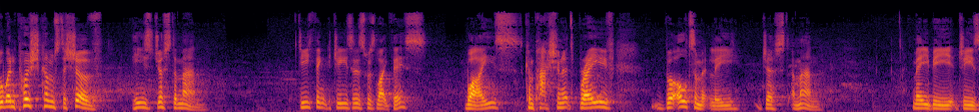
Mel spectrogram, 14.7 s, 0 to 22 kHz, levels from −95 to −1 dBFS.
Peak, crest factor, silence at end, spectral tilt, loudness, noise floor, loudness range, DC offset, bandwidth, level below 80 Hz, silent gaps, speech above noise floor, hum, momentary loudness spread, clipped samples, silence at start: -4 dBFS; 22 dB; 0 s; -5.5 dB/octave; -25 LUFS; -60 dBFS; 7 LU; under 0.1%; 14 kHz; -64 dBFS; none; 35 dB; none; 18 LU; under 0.1%; 0 s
